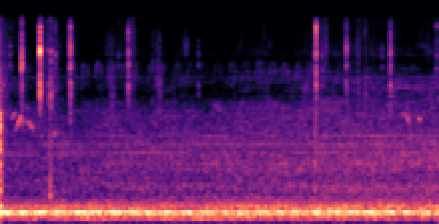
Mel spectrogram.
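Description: A steady low hum at one constant pitch, with scattered light ticks and a brief high chirp near the start.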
